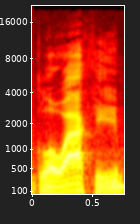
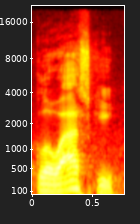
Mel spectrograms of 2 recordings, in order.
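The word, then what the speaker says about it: Głowacki: cruiserweight champ Kristoff glowaski I've been calling him glowaki because it's kind of spelled that way but uh Kristoff glowaski uh was who beat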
